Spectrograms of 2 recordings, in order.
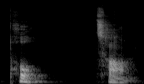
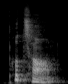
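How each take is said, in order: First: It is said slowly and carefully. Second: It is said quickly, like one word.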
